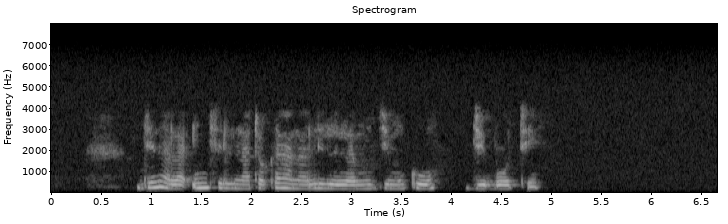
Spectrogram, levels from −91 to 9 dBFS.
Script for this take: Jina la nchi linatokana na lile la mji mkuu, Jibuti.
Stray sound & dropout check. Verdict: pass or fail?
pass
